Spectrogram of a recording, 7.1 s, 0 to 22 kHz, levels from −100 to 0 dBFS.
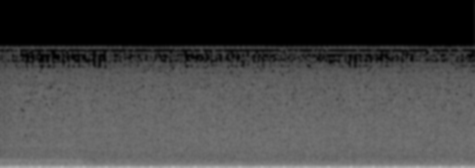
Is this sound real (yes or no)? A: yes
